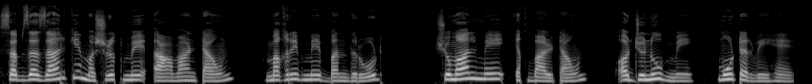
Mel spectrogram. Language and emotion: Urdu, neutral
